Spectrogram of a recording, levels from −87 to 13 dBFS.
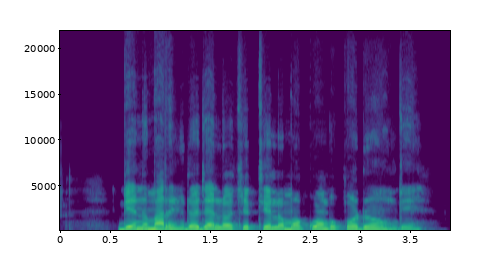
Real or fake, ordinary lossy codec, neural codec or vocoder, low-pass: fake; none; codec, 44.1 kHz, 7.8 kbps, Pupu-Codec; none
